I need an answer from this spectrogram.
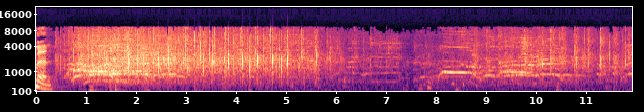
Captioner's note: applause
